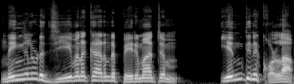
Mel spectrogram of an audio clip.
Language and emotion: Malayalam, angry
